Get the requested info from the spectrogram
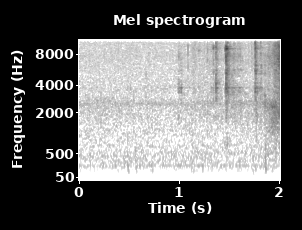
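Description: Near silence, with a couple of faint clicks about one and a half seconds in.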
